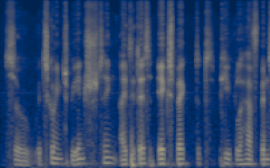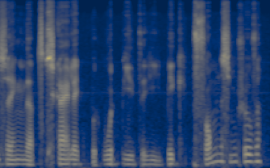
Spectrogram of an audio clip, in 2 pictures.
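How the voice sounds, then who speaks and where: A man's voice: fairly low pitch, a little fast, few pauses, bright, forceful tone, no echo. A man with a Danish accent, a non-native speaker co-hosting a casual tech podcast in a plain, matter-of-fact way. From Denmark. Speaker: podcast co-host.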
